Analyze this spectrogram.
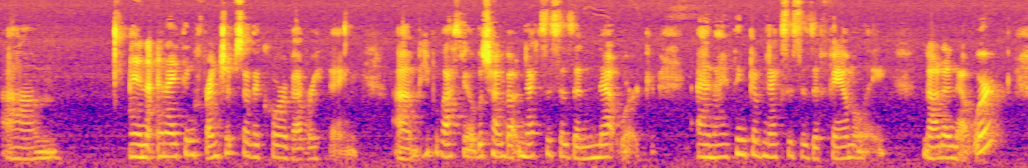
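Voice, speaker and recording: Speaking fairly quickly in an American accent, a woman has a medium pitch and vocal fry. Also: ordinary pitch variation. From New York and New Jersey, US. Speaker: nonprofit founder and CEO. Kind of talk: interview.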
